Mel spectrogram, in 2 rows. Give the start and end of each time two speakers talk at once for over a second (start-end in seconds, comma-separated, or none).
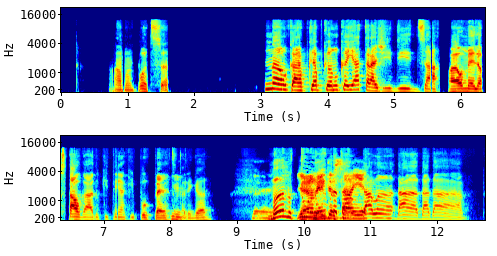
9.4-11.0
